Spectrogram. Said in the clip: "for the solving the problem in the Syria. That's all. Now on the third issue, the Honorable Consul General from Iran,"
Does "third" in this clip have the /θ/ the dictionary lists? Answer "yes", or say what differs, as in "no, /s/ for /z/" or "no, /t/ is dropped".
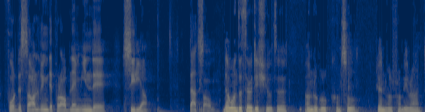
yes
